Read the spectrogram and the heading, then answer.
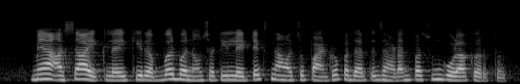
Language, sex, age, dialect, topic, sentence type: Marathi, female, 56-60, Southern Konkan, agriculture, statement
